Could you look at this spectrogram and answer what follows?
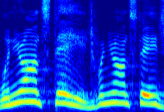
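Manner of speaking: put-on English accent. Retelling a movie scene, quoting Nigel Tufnell's answer about the amps: Nigel Tufnell English accent. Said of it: "there's my English accent".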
